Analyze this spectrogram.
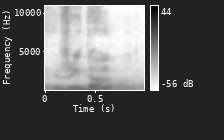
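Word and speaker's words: rhythm: Next is रिदम, राइम. तो यहाँ पर भी रिदम RYTHM, H is silent and rhyme again H is silent.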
